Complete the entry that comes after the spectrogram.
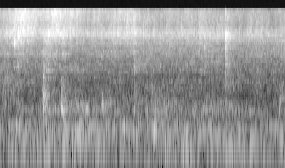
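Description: Chicken pieces and capsicum sizzling in butter in a pan over high heat while being stirred with a spatula, with a few light knocks of the spatula against the pan, about a second in and again near the end.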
